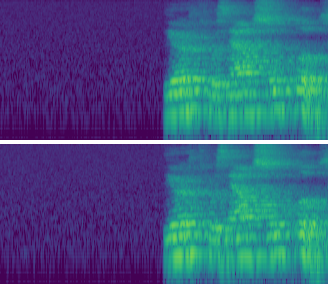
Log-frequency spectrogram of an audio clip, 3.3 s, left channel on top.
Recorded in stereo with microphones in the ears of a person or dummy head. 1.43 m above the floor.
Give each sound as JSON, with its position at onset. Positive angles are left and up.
{"t": 1.6, "sound": "a man speaking", "side_deg": -35, "distance_m": 1.2}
